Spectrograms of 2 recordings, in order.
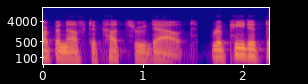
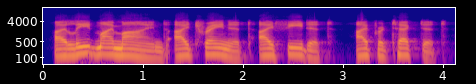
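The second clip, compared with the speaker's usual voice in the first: ordinary talk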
